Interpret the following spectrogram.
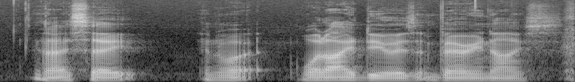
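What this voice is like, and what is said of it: Put-on Australian accent. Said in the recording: “I said it in Australian accent too.”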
